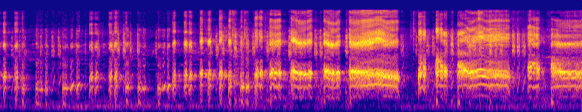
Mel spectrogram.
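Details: A vigorously calling white-breasted waterhen, used as a trapping lure: fast stuttering grating notes build into loud, sustained, nasal croaks with brief gaps.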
